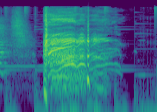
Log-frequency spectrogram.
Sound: laughs

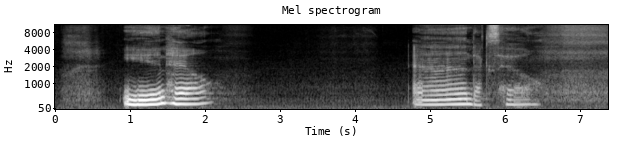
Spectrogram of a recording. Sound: inhaling; exhaling

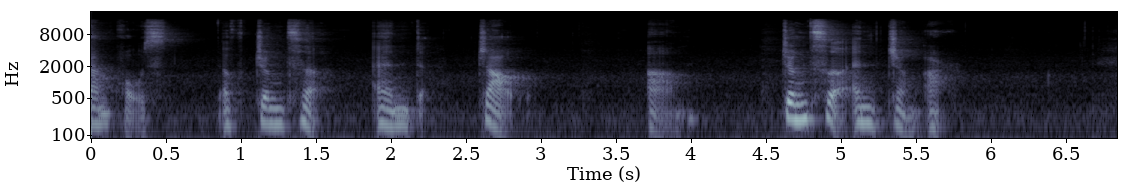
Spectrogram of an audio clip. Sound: speaking in Mandarin

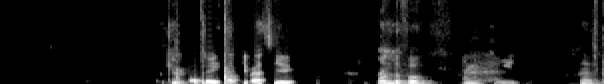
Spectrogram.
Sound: clapping

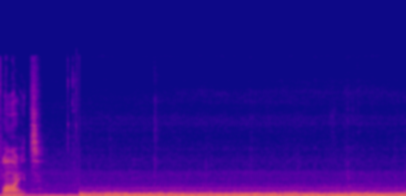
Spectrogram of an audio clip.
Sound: engine roaring

